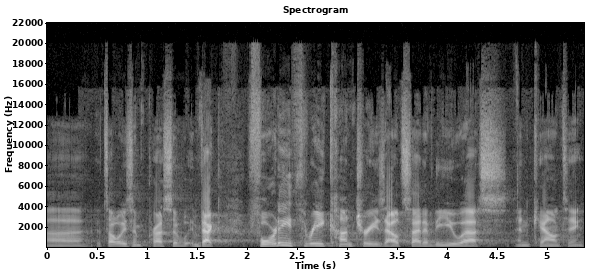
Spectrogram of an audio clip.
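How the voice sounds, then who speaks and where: Speaking with an American accent, a man keeps a moderate pace and medium pitch with hardly any pauses. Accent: flat American. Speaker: ladder safety workshop presenter. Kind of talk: online workshop presentation. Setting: studio.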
